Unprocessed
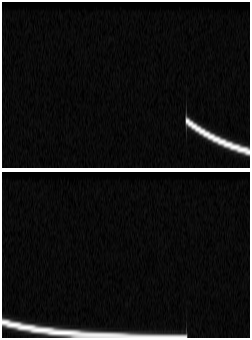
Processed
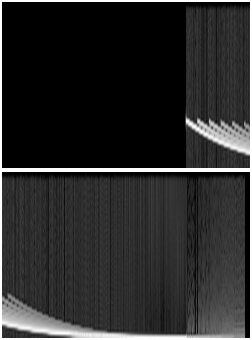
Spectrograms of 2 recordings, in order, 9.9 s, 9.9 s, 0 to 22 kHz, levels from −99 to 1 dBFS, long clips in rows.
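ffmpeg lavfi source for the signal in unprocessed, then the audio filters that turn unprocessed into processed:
-f lavfi -i "aevalsrc='0.447*clip(min(t,4.98-t)/0.01,0,1)*sin(2*PI*6400*4.98/log(110/6400)*(exp(log(110/6400)*t/4.98)-1))':duration=4.98:sample_rate=44100"
-filter_complex "[0:a]asplit=7[link_01][link_02][link_03][link_04][link_05][link_06][link_07];[link_02]adelay=232,afreqshift=-100,volume=-11.5dB[link_08];[link_03]adelay=464,afreqshift=-200,volume=-17.2dB[link_09];[link_04]adelay=696,afreqshift=-300,volume=-22.9dB[link_10];[link_05]adelay=928,afreqshift=-400,volume=-28.5dB[link_11];[link_06]adelay=1160,afreqshift=-500,volume=-34.2dB[link_12];[link_07]adelay=1392,afreqshift=-600,volume=-39.9dB[link_13];[link_01][link_08][link_09][link_10][link_11][link_12][link_13]amix=inputs=7:normalize=0,aeval=exprs='val(0)*gte(abs(val(0)),0.00794)':channel_layout=same"

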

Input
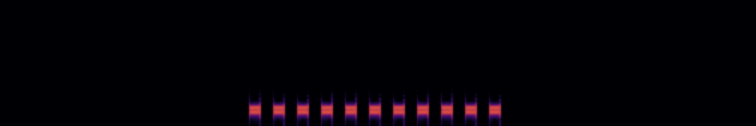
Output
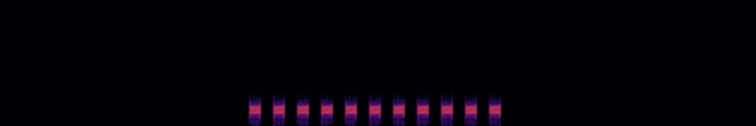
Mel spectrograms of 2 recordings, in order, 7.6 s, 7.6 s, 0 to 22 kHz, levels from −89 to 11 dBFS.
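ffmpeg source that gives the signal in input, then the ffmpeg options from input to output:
-f lavfi -i "aevalsrc='0.0355*(sin(2*PI*337*t)+sin(2*PI*463*t))*clip(min(mod(t,0.24),0.11-mod(t,0.24))/0.005,0,1)':duration=2.61:sample_rate=44100"
-af "alimiter=level_in=9dB:limit=-24dB:level=0:latency=1:release=10,volume=-9dB"

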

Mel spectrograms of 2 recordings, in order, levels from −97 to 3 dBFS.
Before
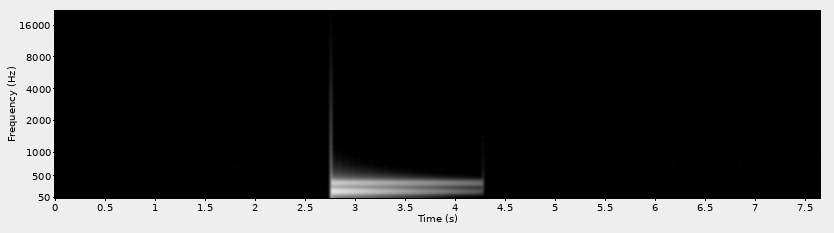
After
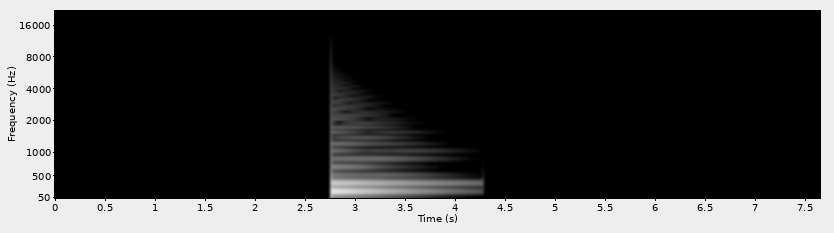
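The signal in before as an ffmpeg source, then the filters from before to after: -f lavfi -i "aevalsrc='0.631*pow(10,-3*t/1.54)*sin(2*PI*172*t)+0.178*pow(10,-3*t/2.36)*sin(2*PI*344*t)':duration=1.52:sample_rate=44100"
-af "adynamicsmooth=sensitivity=3:basefreq=670"

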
